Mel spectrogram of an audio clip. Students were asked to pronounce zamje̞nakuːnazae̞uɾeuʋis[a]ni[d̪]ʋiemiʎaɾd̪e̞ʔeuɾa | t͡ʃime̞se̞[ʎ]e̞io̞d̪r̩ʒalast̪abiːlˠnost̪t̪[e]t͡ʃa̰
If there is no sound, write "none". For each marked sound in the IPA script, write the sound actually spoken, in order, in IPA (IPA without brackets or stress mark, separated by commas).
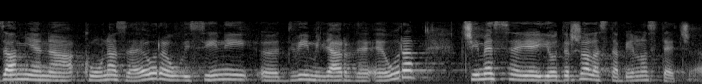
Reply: i, d̪, j, e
